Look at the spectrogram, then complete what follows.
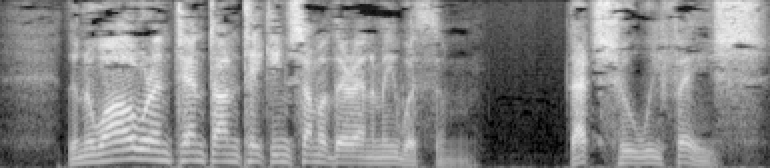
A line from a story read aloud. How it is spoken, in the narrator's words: he added in a stronger voice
